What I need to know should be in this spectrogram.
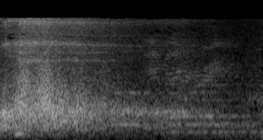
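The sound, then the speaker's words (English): A speaker blows a soft, breathy exhale of air, a faint hissing puff that tapers away over about two seconds. “And he blows a little breath of life into you.”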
